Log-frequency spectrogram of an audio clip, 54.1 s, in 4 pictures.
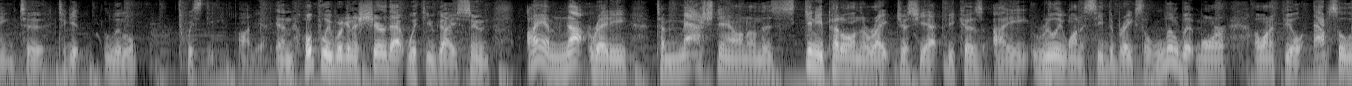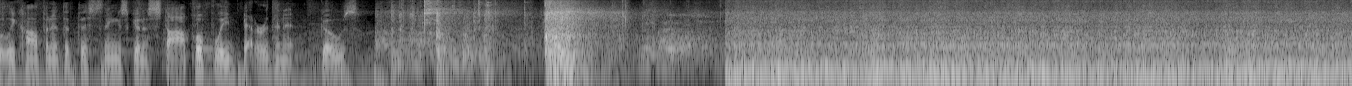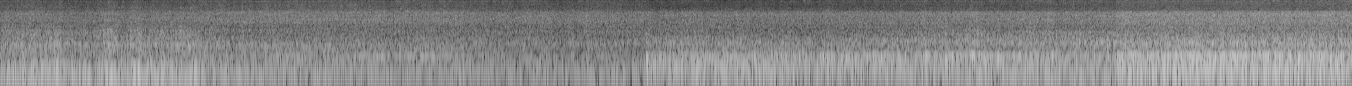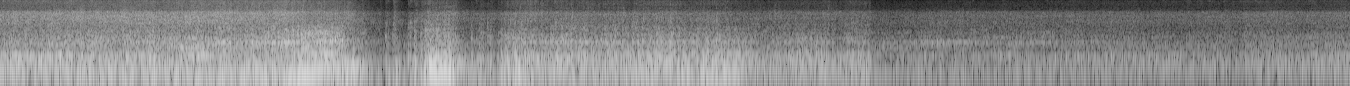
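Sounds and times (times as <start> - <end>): car engine idling and revving: 20.8 - 54.0.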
